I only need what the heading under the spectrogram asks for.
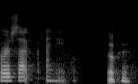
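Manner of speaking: speaking in a whisper. Asking the other speaker for a short break, whispering. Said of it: "Why are you whispering?".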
